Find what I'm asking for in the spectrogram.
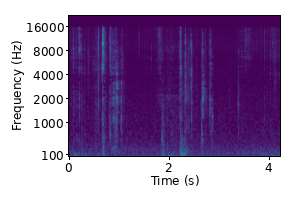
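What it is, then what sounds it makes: Dry bar soap. A metal blade scrapes thin layers off the face and edge of a light blue, rectangular, solid dry bar of soap. About ten short, dry, crisp scrapes come in quick, uneven bursts, bright and high with a faint low thud beneath. Each one stops instantly with no ringing, and the sound stays quiet overall.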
